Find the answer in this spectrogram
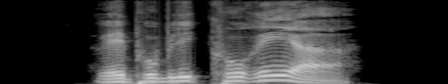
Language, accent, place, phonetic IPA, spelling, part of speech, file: German, Germany, Berlin, [ʁepuˈbliːk koˈʁeːa], Republik Korea, phrase, De-Republik Korea.ogg
- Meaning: Republic of Korea (official name of South Korea: a country in East Asia)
